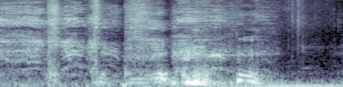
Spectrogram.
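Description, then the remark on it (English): A voice performs a character's short fit of rough, hacking coughs, three or four quick bursts, trailing off into a strained, throaty breath. “Dwellweather coughs and shakily starts to push himself up at the ground before falling again”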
